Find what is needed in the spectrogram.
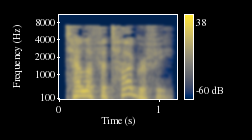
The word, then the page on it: telephotography: British English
